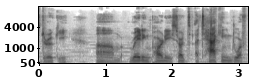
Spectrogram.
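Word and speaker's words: Druchii: Because from this point, it depends on how you want to pronounce this, Druki or Druchi. I like Druchi, but I know it's Druki.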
